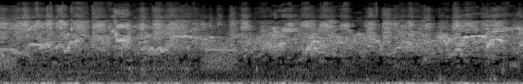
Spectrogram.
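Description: Young cockatiels give a steady chorus of raspy, wheezing chirps, several voices overlapping without a break.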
